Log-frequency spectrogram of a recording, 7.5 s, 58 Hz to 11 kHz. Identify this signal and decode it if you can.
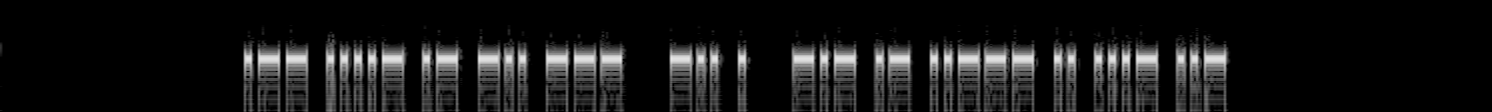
Morse code, heard as a keyed tone, about 36 wpm, 700 Hz. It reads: W4ADO DE KA2IVU
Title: USA Callsign DE Callsign 35wpm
